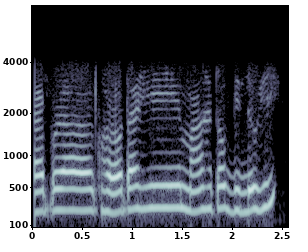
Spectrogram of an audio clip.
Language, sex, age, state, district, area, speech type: Assamese, female, 18-30, Assam, Dibrugarh, urban, conversation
